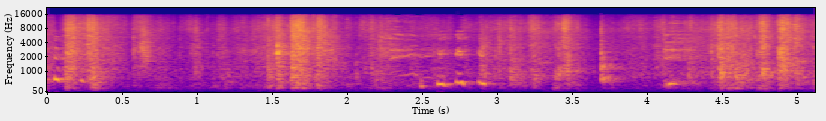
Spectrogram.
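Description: A dog tearing and crushing a cardboard box with its jaws and paws: repeated bursts of ripping, crumpling cardboard, about five in a few seconds.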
